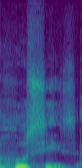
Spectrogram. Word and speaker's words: Houthis: Yes, The Houthis. Apparently, you say it like that.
